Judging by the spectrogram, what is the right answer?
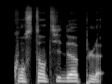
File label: "constantinople", French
